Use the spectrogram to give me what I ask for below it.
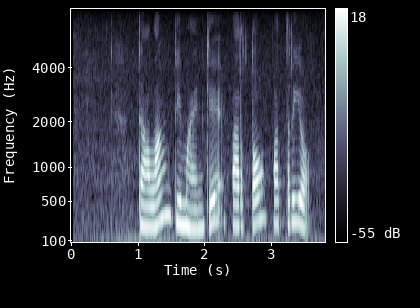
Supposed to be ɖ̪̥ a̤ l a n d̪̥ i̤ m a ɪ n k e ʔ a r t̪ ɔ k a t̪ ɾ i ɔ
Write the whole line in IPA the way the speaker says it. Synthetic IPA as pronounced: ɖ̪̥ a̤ l a ŋ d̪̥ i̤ m a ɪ n k e p a r t̪ ɔ p a t̪ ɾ i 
